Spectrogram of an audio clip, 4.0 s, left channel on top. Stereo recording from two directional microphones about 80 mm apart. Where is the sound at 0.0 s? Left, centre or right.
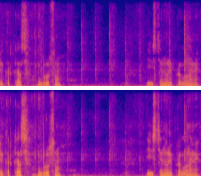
Right.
